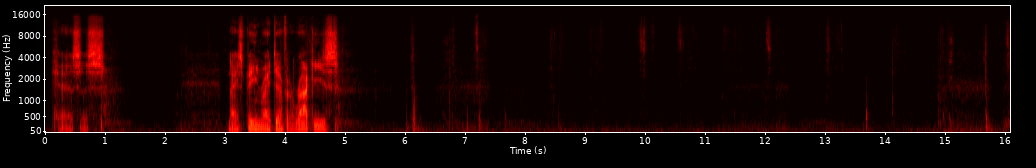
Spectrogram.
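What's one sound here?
Trading cards slide and flick softly against each other.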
